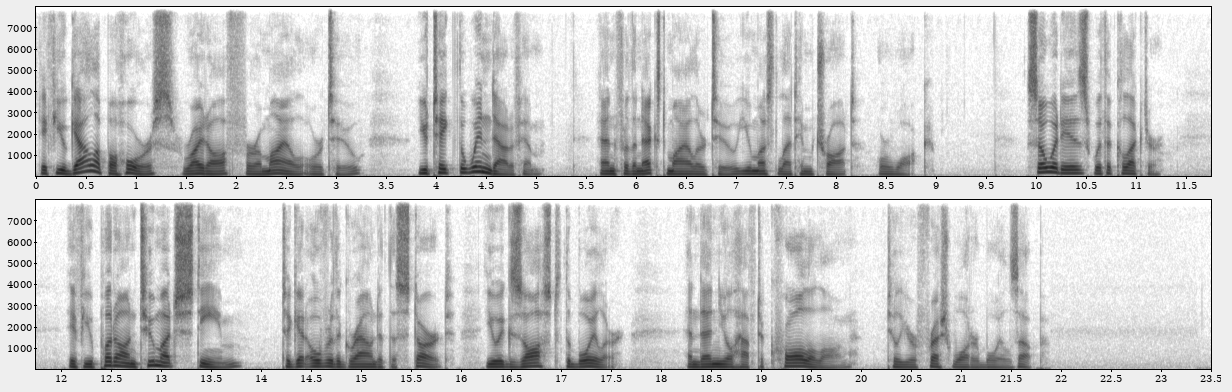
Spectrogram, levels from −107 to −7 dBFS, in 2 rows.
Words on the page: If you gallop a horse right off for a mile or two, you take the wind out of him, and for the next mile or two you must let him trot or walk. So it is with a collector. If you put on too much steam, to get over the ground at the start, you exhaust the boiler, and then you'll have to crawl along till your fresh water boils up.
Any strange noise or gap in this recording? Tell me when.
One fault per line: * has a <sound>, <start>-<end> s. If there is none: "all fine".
all fine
